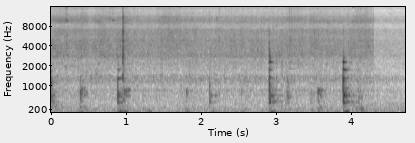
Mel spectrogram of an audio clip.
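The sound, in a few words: onions and green chillies frying with curry leaves in pan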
